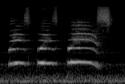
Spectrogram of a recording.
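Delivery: very high tiny squeak. A narrator's reading. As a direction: plead in a mouse-sized squeak. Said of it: "I squeaked".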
